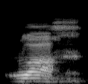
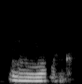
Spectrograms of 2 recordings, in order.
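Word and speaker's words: רוּחַ: Ruach, Ruach. ruach. Wow. Okay. Yes. So how I read? Resh, Ru. Shurak, then Patafurtu, and then only comes Khet.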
